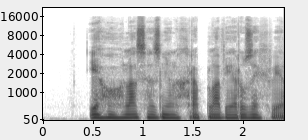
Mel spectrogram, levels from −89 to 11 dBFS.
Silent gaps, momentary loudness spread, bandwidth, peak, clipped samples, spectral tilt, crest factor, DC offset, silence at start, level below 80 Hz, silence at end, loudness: none; 4 LU; 16 kHz; -2 dBFS; under 0.1%; -5 dB/octave; 16 dB; under 0.1%; 0.45 s; -42 dBFS; 0 s; -18 LUFS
